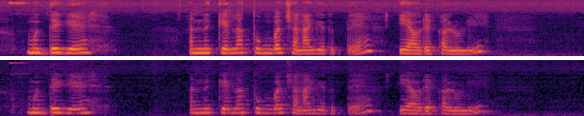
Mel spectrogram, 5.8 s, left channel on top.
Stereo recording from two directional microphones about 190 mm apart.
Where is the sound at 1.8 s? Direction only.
70° left (ahead or behind).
